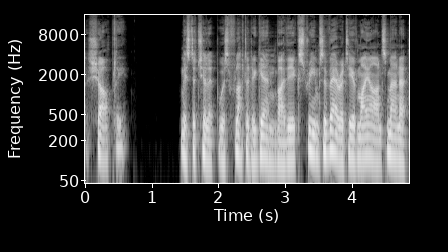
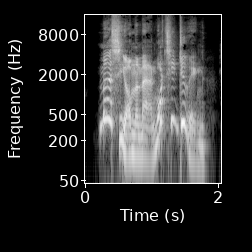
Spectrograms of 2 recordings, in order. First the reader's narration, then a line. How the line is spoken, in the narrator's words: cried my aunt impatiently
